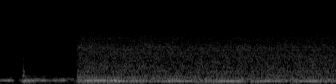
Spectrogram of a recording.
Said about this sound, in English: You know, give me one second. There's a big truck passing by.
